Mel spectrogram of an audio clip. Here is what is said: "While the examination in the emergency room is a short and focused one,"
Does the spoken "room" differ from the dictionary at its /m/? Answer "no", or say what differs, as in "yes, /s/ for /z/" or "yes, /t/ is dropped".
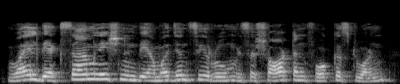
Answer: no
